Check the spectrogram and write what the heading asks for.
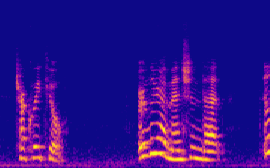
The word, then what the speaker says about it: Char Kway Teow: I think I've been mispronouncing this dish the whole time. It's more like Char Kway Teow, right? Char Kway Teow.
